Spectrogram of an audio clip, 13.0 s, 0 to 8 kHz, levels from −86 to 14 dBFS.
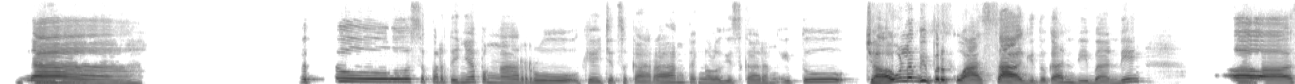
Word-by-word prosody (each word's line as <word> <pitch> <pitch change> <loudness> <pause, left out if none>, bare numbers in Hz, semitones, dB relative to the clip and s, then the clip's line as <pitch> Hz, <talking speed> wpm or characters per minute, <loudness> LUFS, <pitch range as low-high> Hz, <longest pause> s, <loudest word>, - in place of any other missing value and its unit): Nah. 180 -6 0 1.6
Betul. 280 - +1
Sepertinya 245 -3 -8
pengaruh 190 -4 -7
gadget 145 -2 -10
sekarang. 185 +6 -7
Teknologi 160 -2 -10
sekarang 165 +1 -12
itu, 240 +8 -4 0.2
jauh 200 +4 +7
lebih 335 +2 +5
berkuasa, 180 - +2 0.2
gitu 160 +2 -10
kan, 210 +2 -4
dibanding, 170 - -7 1.0
eee, 200 -3 +5
195 Hz, 75 wpm, -20 LUFS, 170-245 Hz, 1.6 s, jauh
